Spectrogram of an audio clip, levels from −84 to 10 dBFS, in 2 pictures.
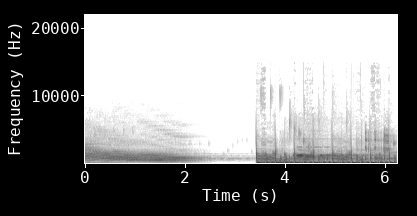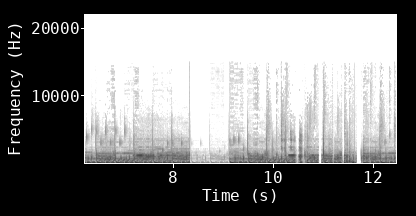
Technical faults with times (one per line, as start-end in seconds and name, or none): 8.33-9.13 one channel inverted
10.43-11.96 repeated packet loss (robotic sound)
